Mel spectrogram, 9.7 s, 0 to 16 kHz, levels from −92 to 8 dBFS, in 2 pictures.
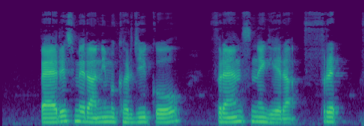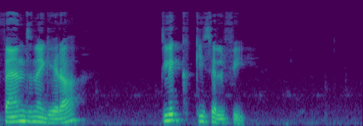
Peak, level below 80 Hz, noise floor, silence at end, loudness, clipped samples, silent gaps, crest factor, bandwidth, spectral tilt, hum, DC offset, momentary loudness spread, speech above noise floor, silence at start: -4 dBFS; -54 dBFS; -65 dBFS; 1.6 s; -24 LUFS; under 0.1%; none; 22 dB; 11.5 kHz; -6.5 dB/octave; none; under 0.1%; 10 LU; 43 dB; 0.55 s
